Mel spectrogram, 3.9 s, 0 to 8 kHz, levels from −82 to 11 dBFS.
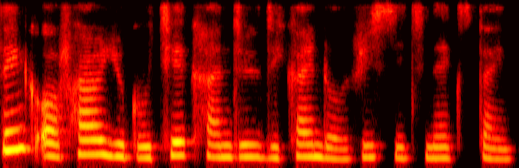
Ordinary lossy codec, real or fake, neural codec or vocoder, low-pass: Opus, 16 kbps; fake; codec, 24 kHz, 0.9 kbps, WavTokenizer, large speech release; 7.2 kHz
